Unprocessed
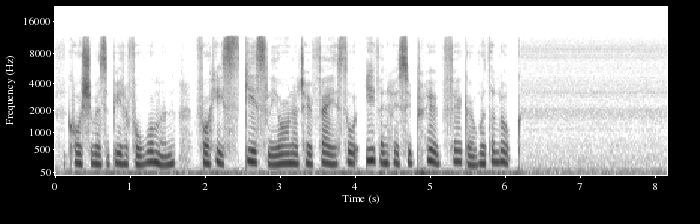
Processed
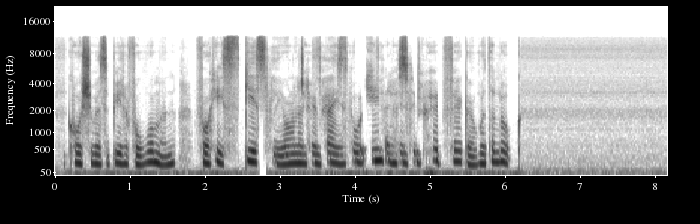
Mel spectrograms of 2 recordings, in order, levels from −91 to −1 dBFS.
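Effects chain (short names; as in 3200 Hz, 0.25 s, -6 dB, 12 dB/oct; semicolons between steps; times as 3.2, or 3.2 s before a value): 2.71–5.09 three bands offset in time highs, mids, lows 70/110 ms, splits 360/2800 Hz; gain +8.5 dB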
